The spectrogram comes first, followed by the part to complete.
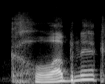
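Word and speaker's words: Klubnik: The places we are going Jake is LSU Clemson a little Nusmeire V Clubnik. Is that how I pronounce his name?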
